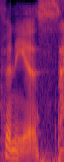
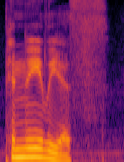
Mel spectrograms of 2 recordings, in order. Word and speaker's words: Pinellas: There's no way that's pronounced Phineas. – Pinellas? – Pineas? – Pineless. – Okay, I'm going with... Let's see here, because it'd be... – Pinellas. Pinellas. – Okay, no, it's double L.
